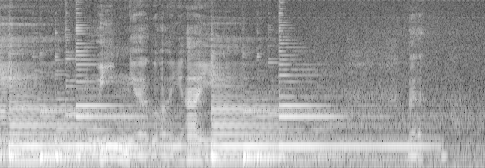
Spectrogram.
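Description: Nylon-string classical guitar strummed in chords to accompany a hymn, the chords ringing on and fading toward the end, with a man's voice singing along in places.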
